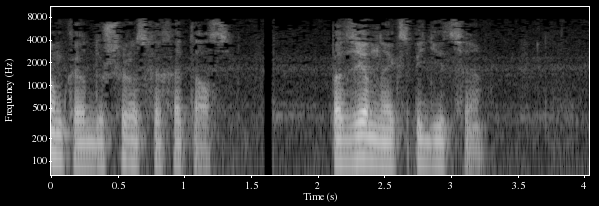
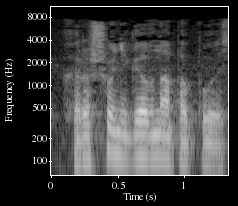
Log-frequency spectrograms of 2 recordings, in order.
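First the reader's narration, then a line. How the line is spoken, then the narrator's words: Snapped back. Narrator (Russian): огрызнулся Палец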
